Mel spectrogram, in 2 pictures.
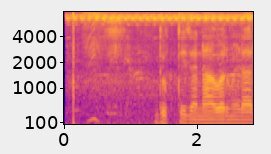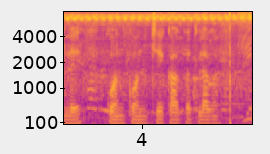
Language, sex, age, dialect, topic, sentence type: Marathi, male, 25-30, Varhadi, agriculture, question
